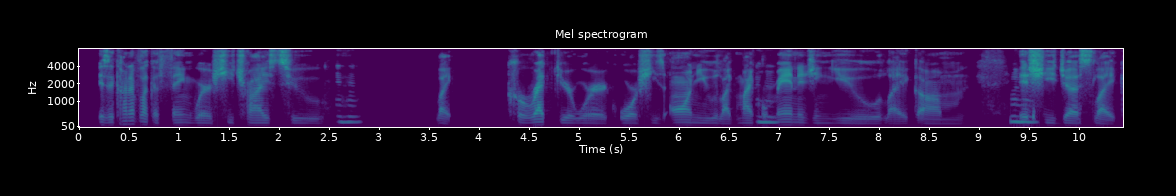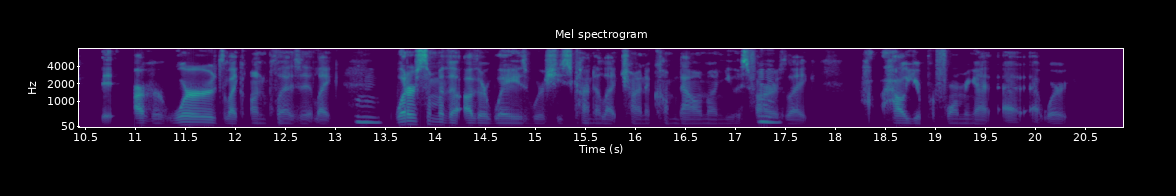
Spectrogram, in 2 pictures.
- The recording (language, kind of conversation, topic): English, advice, How can I cope with workplace bullying?
- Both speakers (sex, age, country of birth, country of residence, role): female, 30-34, United States, United States, user; male, 30-34, United States, United States, advisor
- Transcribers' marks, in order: none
